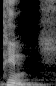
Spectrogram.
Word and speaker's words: thin: যেমন এটা যদি এক্সাম্পল দিই, THIN, থিন। এখন আপনি এটাকে যদি ঠিন বলেন তাহলে হবে না, কারণ এই টি এর উচ্চারণ টি এর সাথে এইচ মিলিত হয়ে এটার উচ্চারণ হয়েছে থ, থন।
